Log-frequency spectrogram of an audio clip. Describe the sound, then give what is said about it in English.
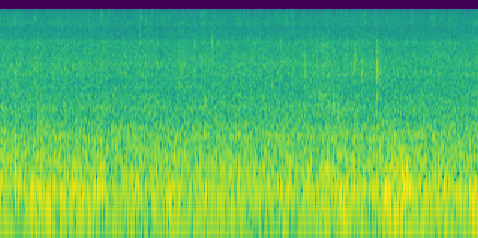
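Steady, dense rainfall pours down throughout a severe thunderstorm, with a low rumbling undertone like thunder rolling beneath the hiss. No one speaks. “Well, about an hour ago it did say severe thunderstorms.”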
